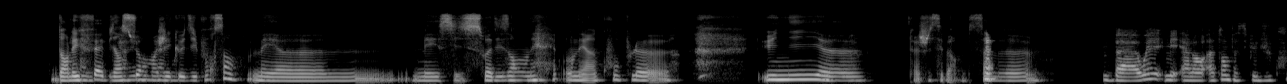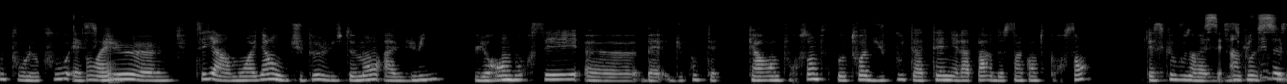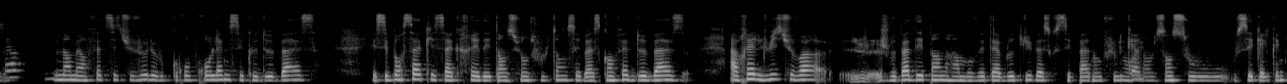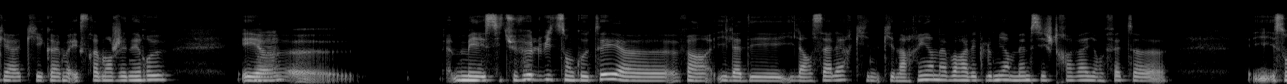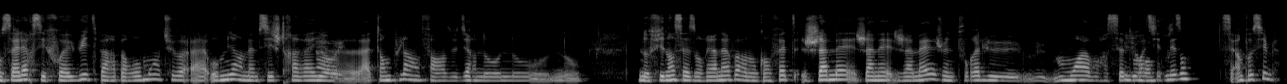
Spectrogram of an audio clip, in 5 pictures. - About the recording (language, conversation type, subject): French, advice, Comment gérer des disputes financières fréquentes avec mon partenaire ?
- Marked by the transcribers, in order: drawn out: "hem"; gasp; chuckle; laugh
